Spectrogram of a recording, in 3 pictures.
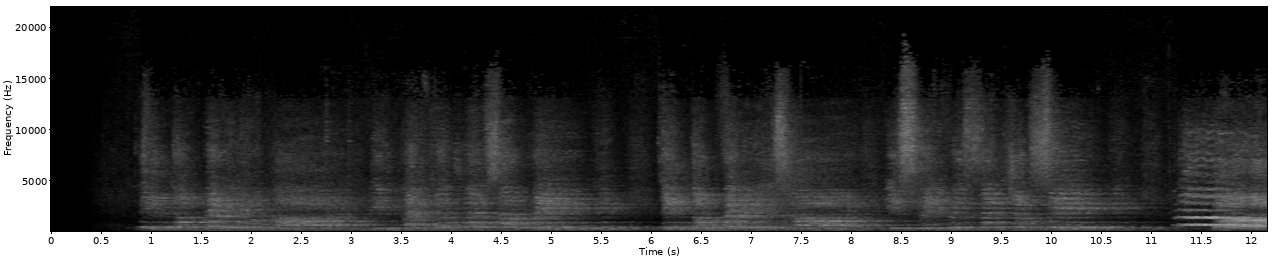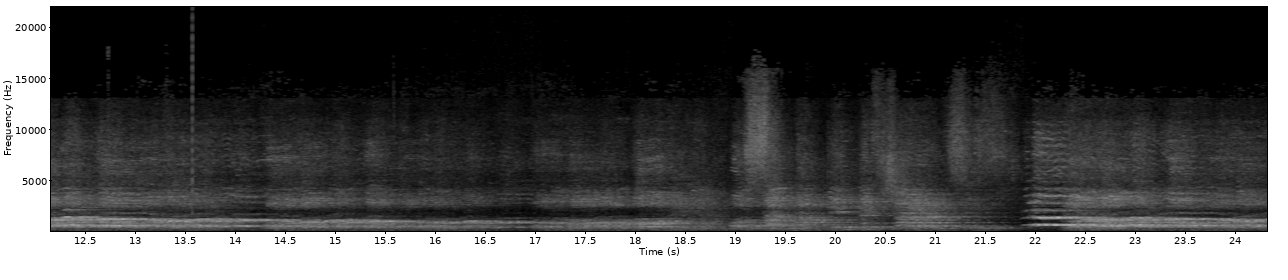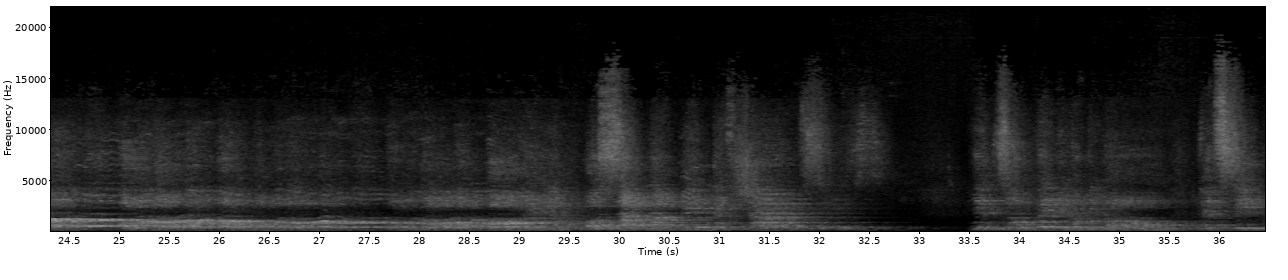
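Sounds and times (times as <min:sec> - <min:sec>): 
Christmas carol: 0:00.3 - 0:36.4.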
